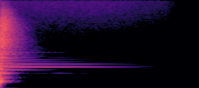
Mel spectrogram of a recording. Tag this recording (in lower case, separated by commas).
musical instrument, snare drum, drum, music, percussion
